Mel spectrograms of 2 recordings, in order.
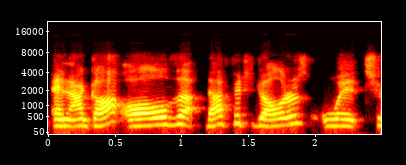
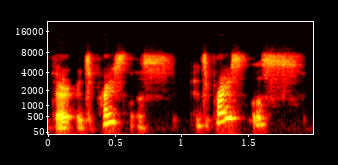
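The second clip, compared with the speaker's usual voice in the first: high, soft, choked-up voice; trying not to cry; 7 semitones higher, 8 dB quieter than usual. Real, not acted. Ambassador moved by the connections she made, trying not to cry. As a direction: hold back tears, voice small and raised. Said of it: "I'm trying not to cry".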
